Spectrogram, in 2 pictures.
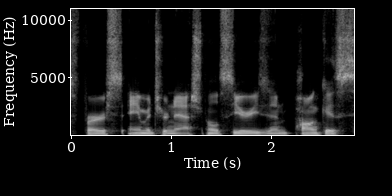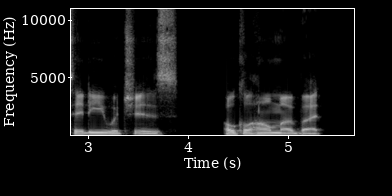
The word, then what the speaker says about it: Ponca: It's pronounced Panka.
